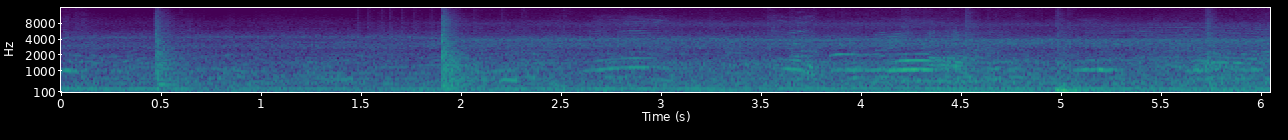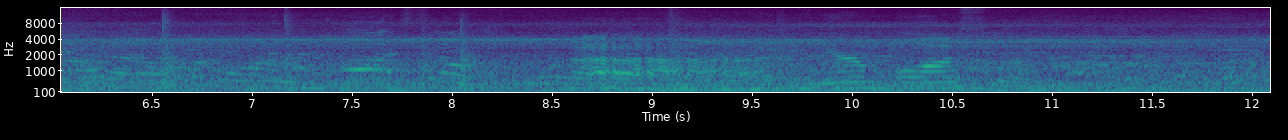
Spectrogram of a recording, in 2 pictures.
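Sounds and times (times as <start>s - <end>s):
steady high-pitched whine: 0.0s - 12.0s.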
